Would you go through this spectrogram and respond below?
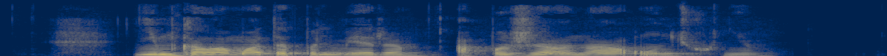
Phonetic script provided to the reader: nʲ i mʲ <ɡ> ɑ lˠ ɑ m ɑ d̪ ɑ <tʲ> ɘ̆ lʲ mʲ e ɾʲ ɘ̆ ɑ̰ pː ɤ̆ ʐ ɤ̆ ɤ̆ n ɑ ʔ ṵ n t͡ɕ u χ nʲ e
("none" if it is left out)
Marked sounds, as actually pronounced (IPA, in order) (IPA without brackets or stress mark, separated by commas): k, pʲ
